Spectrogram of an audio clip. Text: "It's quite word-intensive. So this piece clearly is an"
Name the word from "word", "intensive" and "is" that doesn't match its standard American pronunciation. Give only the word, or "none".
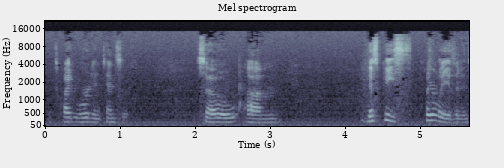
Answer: none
